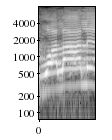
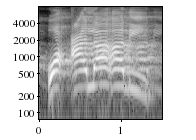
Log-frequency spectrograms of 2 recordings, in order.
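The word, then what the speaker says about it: وعلى آل: আলি, ওয়ালা আলে নয়, ওয়ালা আলে নয়, ওয়া আলা আলি। ওয়ালা আলে বললে নফির মানে হবে, নেগেটিভের মানে হবে, নাবাচকের মানে হবে, উল্টে গোনা হবে। আচ্ছা এটা কি? ওয়া আলা আলি, উচ্চারণটা ঠিক করুন।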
